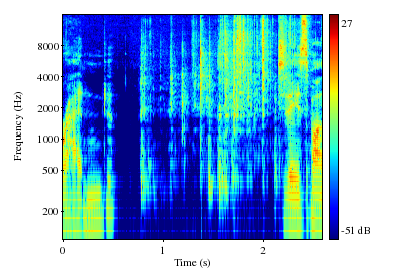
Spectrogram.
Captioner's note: life savings rattling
